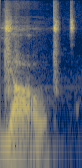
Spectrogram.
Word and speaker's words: Yao: Well, now that we already have these evidences that this name is pronounced Yao, how it is read Yao according to the ancient Hebrew phonetics.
